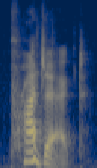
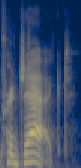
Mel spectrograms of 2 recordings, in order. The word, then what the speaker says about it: project: there are some rules two syllable nouns usually have the first syllable stressed so picture table project but two syllable verbs usually have the second syllable stressed provide and project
